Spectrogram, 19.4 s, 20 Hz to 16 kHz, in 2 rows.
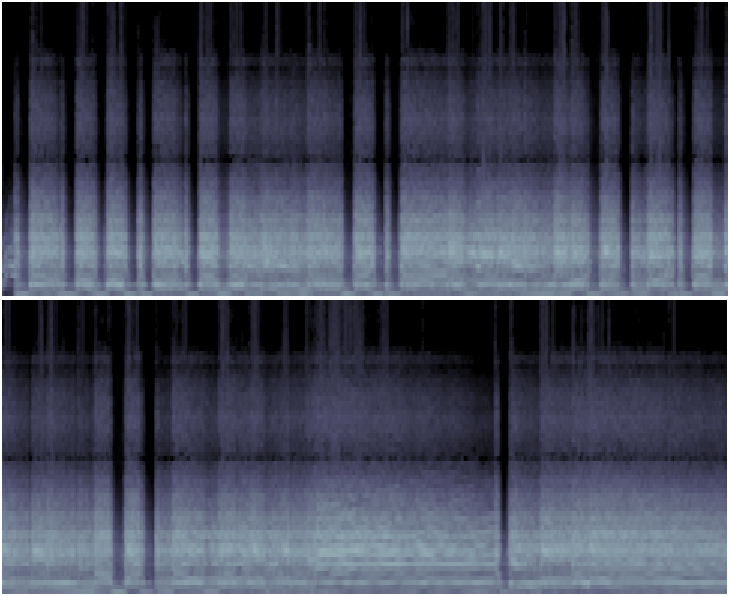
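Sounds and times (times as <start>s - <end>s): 
crunch electric guitar with boost pedal on: 0.0s - 19.3s.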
